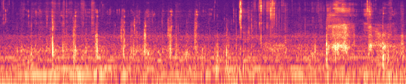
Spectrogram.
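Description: A person chewing a mouthful of shawarma in lavash close to a clip-on microphone: scattered sharp wet clicks and crunches, with a brief louder noisy stretch about six and a half seconds in.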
